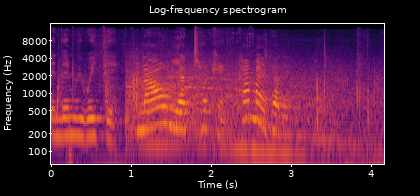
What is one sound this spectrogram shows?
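A young woman speaks expressively close by.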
